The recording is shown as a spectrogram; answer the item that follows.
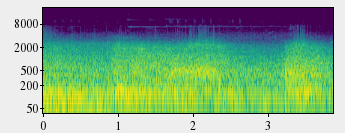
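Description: A huge blast at Chernobyl's reactor 4, a loud sustained rumbling roar that surges and swells in waves, dense and continuous across the whole moment.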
